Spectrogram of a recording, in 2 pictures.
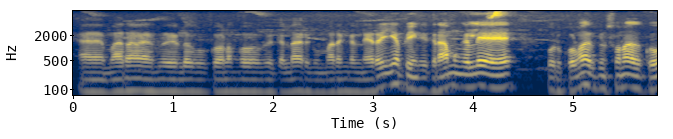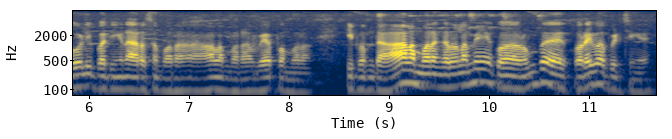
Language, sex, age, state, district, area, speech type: Tamil, male, 60+, Tamil Nadu, Thanjavur, rural, spontaneous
